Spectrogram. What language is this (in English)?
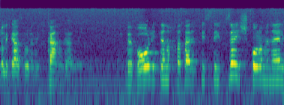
Hebrew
